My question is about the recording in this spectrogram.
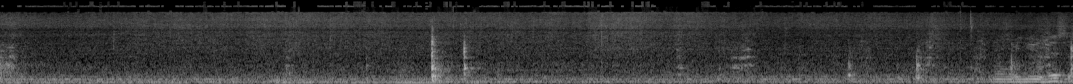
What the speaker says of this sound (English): We just want to saute these till we kind of tenderize them and toast all those herbs,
